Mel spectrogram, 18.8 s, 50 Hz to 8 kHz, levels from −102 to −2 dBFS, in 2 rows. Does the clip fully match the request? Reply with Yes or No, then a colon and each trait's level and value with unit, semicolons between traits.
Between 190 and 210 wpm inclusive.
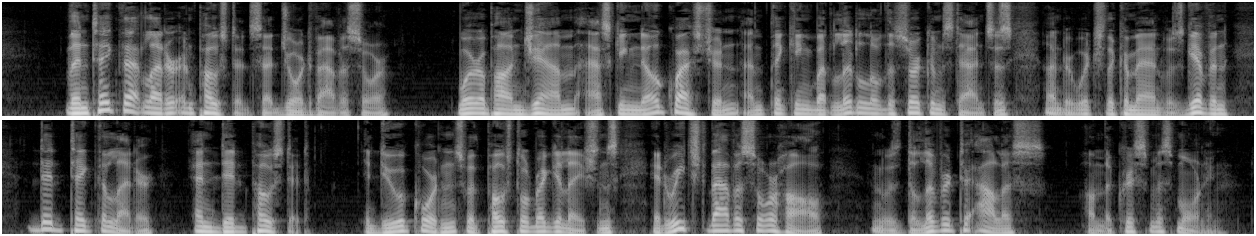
No: average, 175 wpm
